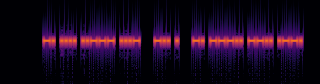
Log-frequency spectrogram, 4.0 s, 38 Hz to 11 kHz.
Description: Morse code, heard as a keyed tone, about 46 wpm, 700 Hz. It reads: NH2V DE N8ZP
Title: USA Callsign DE Callsign - 4 Characters - 45wpm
